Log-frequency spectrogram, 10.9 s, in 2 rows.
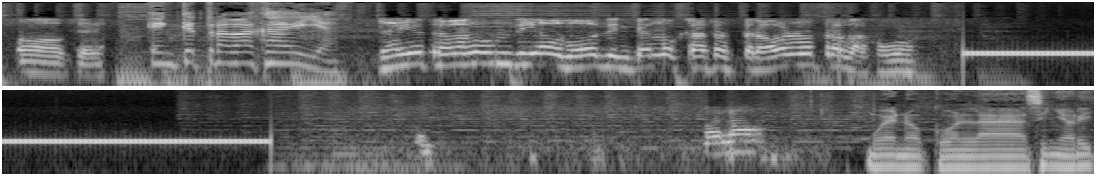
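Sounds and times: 
speech: 0.1s - 4.8s, 7.5s - 7.7s, 9.0s - 10.9s
telephone ring tone on outgoing call: 4.8s - 6.8s.

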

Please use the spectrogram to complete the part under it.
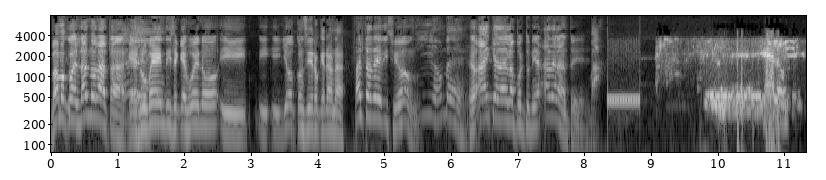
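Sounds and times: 
speech: 0.0s - 8.4s, 10.7s - 11.2s
telephone tone: 8.4s - 8.9s, 9.8s - 11.3s.

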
